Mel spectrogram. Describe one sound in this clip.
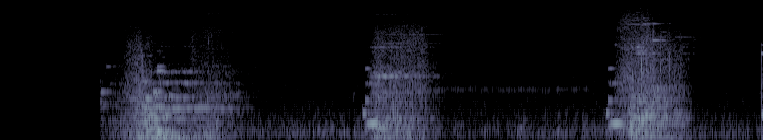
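Soft chiming menu sounds ring out in a game, each followed by a short shimmer.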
